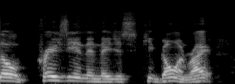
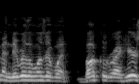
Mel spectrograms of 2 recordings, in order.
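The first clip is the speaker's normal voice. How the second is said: ordinary talk, nothing marked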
